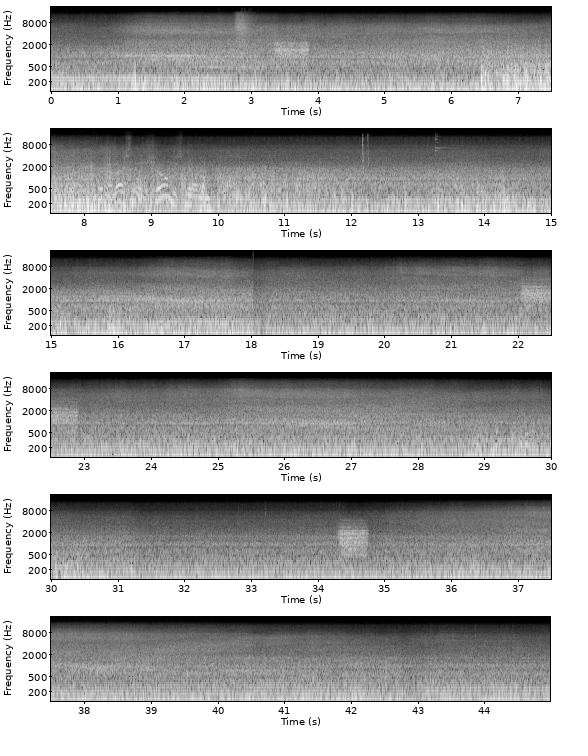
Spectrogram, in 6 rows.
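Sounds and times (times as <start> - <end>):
diesel truck engine humming: 0.0 - 44.9
short bursts of higher noise: 34.3 - 34.9.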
